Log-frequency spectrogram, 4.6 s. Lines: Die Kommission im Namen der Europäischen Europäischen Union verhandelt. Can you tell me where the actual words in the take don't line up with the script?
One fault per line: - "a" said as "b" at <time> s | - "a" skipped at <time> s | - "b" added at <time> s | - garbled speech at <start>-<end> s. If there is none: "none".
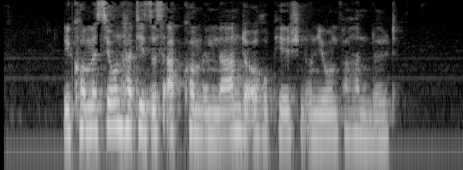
- "hat dieses Abkommen" added at 1.3 s
- "Europäischen" skipped at 3.1 s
